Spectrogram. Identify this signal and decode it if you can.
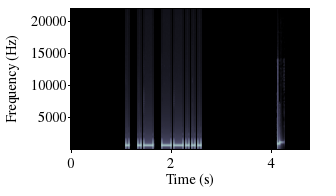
Morse code, heard as a keyed tone, about 19 wpm, 700 Hz. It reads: EA7
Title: Callsign Prefixes for Top 25 DXCC - Repeated 3x - 20wpm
